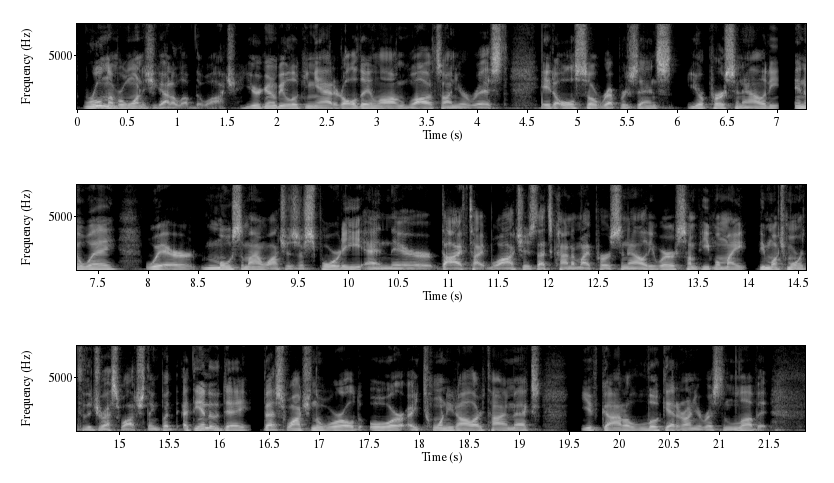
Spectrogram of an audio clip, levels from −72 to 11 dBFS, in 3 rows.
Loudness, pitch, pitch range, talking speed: -16 LUFS, 110 Hz, 100-115 Hz, 240 wpm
